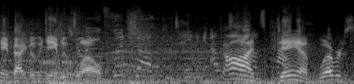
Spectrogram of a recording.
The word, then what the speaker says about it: Alatreon: So I'll be saying Alatreon then, properly.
